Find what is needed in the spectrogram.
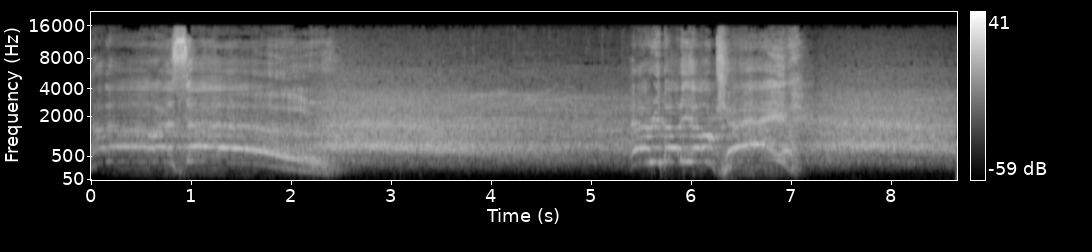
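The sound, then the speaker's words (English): A live heavy metal performance from 2001 by a singer with his solo band blasts with dense distorted instruments and high, wailing screamed vocals that swoop up and down in pitch, loud and continuous, with crowd noise in the mix. “Oh, this is him doing it with his solo band.”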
